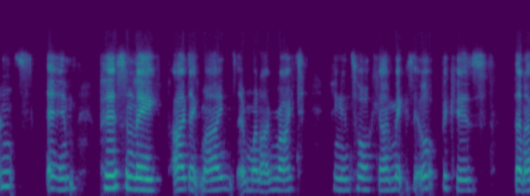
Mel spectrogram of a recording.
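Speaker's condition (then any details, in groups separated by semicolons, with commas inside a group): Cerebral palsy; full-time wheelchair user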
